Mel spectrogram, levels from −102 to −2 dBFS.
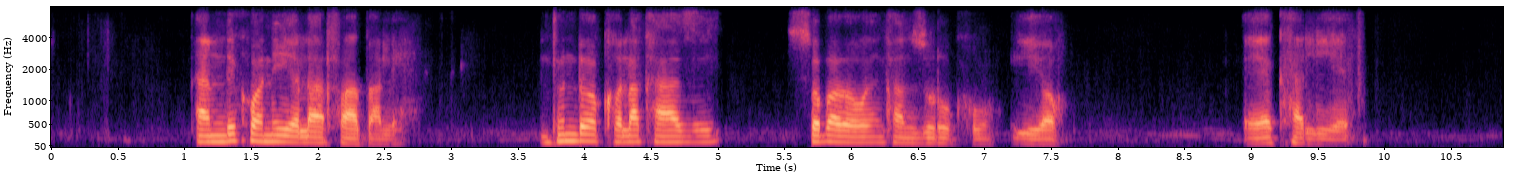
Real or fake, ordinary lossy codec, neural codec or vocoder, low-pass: fake; Opus, 16 kbps; codec, 16 kHz, 2 kbps, X-Codec, HuBERT features, trained on general audio; 7.2 kHz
